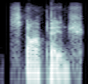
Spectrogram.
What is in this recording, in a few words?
"stoppage", American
